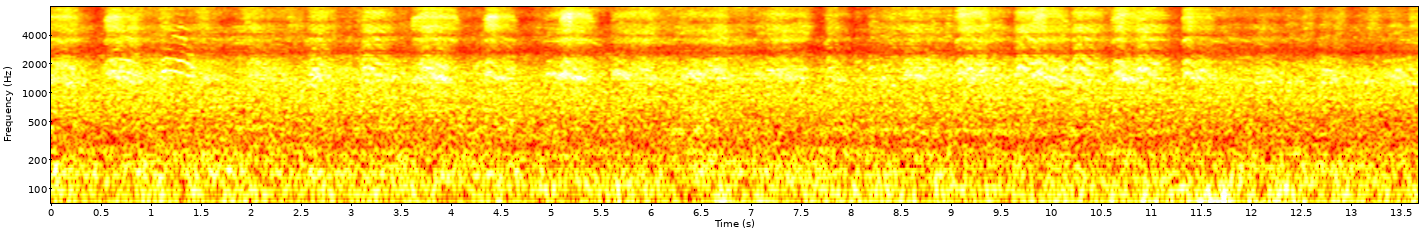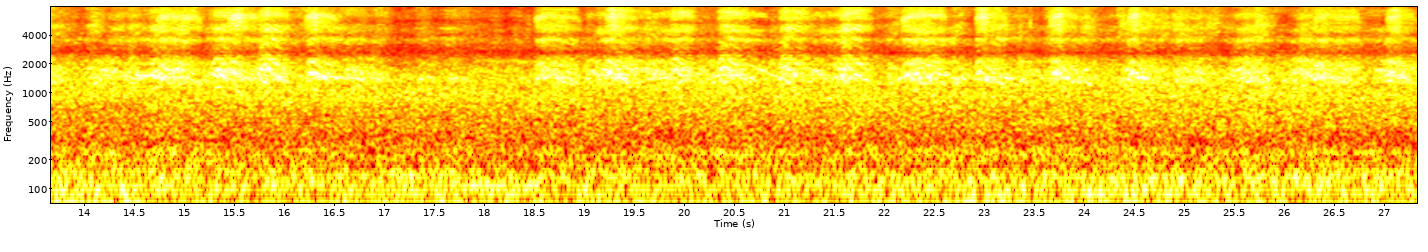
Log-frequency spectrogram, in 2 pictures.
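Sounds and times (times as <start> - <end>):
crows cawing in a large group: 0.0 - 27.3.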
